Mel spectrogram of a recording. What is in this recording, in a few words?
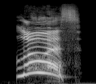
name louis, teengirl, voice; player; survivor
